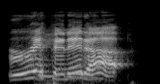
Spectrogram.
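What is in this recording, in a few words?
British female Rippin it up Enthusiastic; beanstalk audio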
